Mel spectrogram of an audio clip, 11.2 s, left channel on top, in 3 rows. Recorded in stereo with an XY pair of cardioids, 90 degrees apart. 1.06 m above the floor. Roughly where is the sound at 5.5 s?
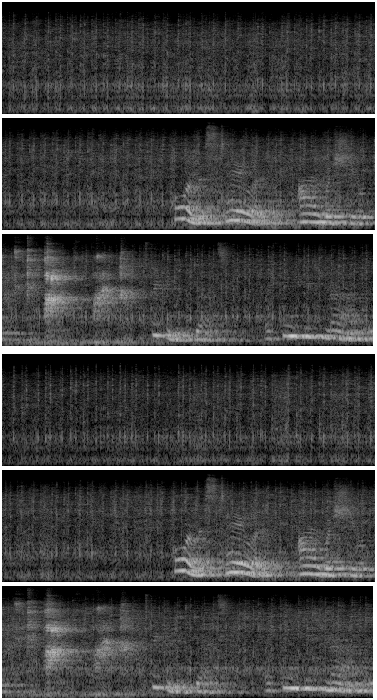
Ahead.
